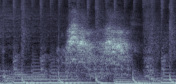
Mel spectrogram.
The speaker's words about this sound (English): We were still eating when Stinker returned, and as soon as he clapped eyes on Mum, his back went up and he started meowing in a very edgy way.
